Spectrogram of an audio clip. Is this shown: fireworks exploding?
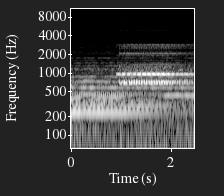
no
